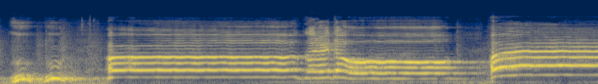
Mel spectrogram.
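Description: A man singing a Gurage song unaccompanied, in a high, strained voice. It opens with short rising-and-falling vocal whoops, then long held notes: one drops in pitch about three seconds in, and after a short break a higher note is held from about five seconds. The judges hear his melody as breaking now and then.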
